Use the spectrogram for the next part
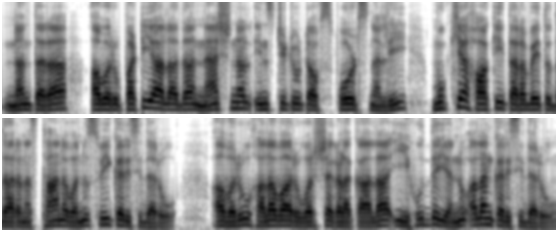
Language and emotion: Kannada, neutral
